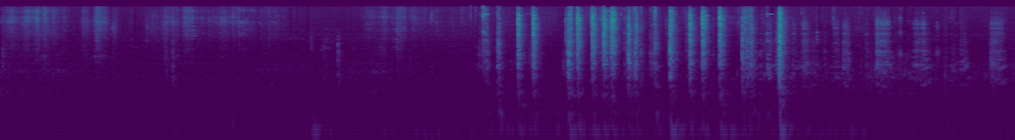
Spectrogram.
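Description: A plastic zip tie being pulled tight through its ratchet: a run of quick clicks, about five or six a second, starting about halfway through and lasting about three seconds, after soft handling noise.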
